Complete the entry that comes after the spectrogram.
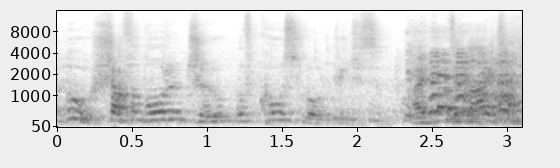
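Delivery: lightly mock a genteel murder-mystery guest; posh Agatha Christie guest. Comic mocking posh Agatha Christie cruise passengers. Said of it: "I thought it was going".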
